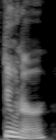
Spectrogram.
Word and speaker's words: schooner: a schooner or Scher I think it's pronounced skooner of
